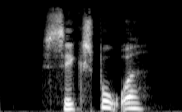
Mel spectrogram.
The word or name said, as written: sekssporet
